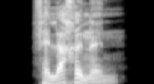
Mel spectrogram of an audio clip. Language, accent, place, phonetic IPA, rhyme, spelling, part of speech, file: German, Germany, Berlin, [fɛˈlaxɪnən], -axɪnən, Fellachinnen, noun, De-Fellachinnen.ogg
- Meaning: plural of Fellachin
